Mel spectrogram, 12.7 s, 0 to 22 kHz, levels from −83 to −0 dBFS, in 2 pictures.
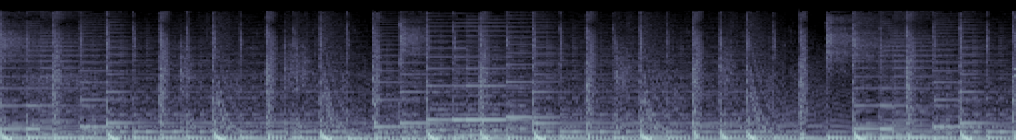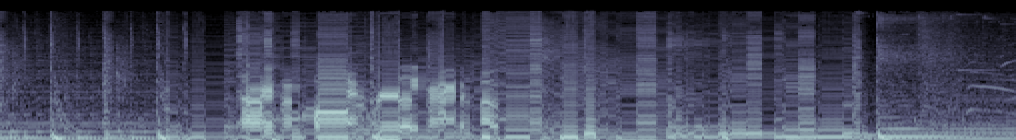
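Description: Robotic sound from repeated short buffers, 7.40 to 11.78 s: a rigid metallic buzz at 100 Hz, likely from 10 ms chunks looping in place of most of the missing audio.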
